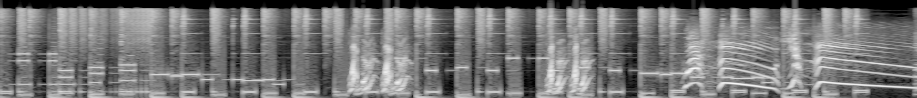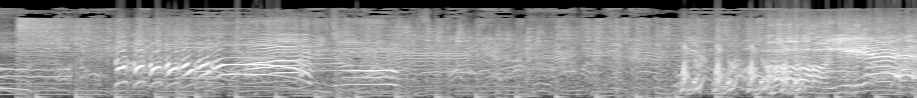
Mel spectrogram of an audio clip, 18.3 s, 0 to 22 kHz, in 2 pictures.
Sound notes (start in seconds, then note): 9.7 Mario screaming; 15.8 Dr. Koops Luigi Doll gibberish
